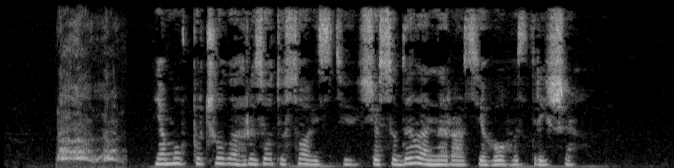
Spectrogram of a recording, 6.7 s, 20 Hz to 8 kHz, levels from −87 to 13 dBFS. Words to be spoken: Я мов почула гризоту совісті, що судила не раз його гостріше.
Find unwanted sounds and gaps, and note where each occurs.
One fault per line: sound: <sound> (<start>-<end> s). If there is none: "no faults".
sound: bark (0.5-1.3 s)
